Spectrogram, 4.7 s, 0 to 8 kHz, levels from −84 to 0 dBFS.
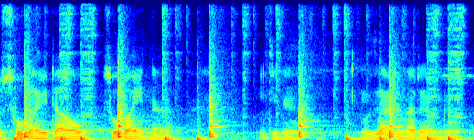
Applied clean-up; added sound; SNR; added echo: none; Drum kit; -1 dB; none.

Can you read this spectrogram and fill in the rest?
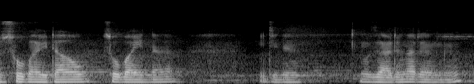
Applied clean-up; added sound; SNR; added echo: none; none; none; none.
